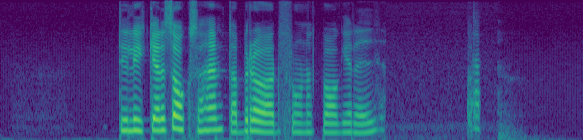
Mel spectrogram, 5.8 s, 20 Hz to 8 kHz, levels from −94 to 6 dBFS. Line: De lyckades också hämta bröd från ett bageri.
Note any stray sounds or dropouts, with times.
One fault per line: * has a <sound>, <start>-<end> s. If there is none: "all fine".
* has a laugh, 4.7-4.8 s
